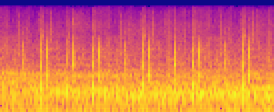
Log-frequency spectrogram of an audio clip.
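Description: Running footsteps of a character in a video game, with quick, evenly spaced steps repeating at a brisk, steady rhythm over a constant background.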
